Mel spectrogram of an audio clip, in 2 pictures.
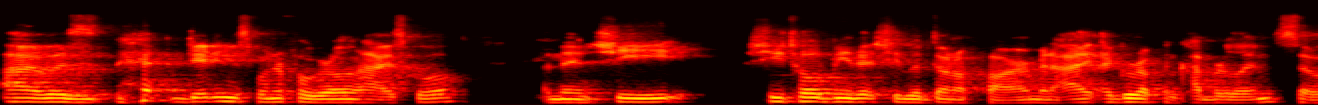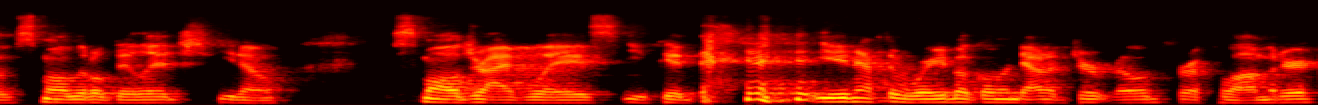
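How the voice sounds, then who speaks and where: This man speaks at a fairly quick pace with fairly even intonation. His voice carries audible room echo against a quiet background. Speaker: guest. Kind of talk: interview answer. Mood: friendly, laughing storyteller. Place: home room. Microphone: video call.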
